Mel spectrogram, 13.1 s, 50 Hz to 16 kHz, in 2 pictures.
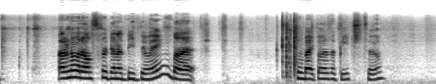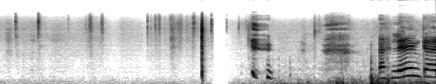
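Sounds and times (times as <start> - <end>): person's voice: 4.4 - 5.8.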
